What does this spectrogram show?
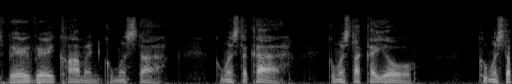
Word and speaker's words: kumusta: In this case, the como está was modified and pronounced as a Tagalog speaker would put it. Okay, and it's still in the language now. It's very, very common. Kumusta?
